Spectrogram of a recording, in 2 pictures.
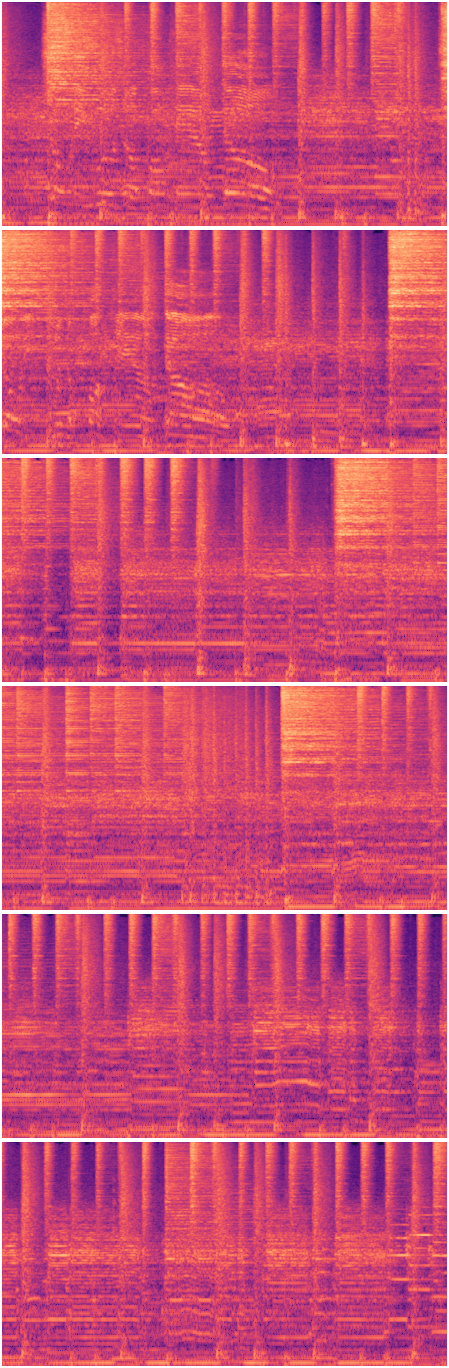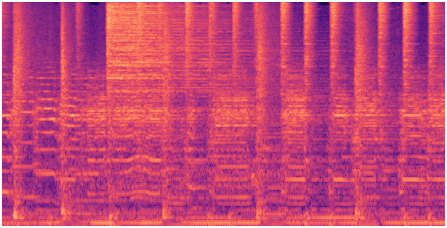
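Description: Instrumental break of a swamp-rock band: a guitar lead with bent notes over a steady beat on the drum kit and a bass line.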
